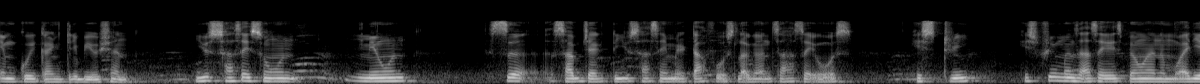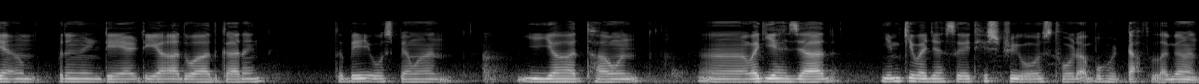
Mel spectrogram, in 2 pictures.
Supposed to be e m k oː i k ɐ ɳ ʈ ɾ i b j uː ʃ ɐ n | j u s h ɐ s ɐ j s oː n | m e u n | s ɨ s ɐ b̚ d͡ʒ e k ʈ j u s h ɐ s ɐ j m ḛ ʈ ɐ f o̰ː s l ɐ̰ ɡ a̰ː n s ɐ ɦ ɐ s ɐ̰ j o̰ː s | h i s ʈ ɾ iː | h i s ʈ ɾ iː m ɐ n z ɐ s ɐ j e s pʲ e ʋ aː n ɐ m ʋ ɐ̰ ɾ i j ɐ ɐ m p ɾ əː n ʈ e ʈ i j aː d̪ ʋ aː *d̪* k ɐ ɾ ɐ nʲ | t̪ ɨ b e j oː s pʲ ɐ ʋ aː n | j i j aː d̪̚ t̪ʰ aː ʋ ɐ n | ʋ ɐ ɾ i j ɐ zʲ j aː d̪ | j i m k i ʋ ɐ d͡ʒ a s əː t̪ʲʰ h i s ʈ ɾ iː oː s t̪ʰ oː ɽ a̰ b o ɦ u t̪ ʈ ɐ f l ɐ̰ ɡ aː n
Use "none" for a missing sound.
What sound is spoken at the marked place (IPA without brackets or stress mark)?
d̪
